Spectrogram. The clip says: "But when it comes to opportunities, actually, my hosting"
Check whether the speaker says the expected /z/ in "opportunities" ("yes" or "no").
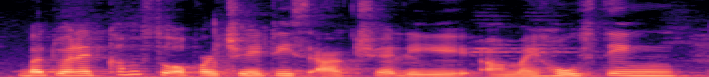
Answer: no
